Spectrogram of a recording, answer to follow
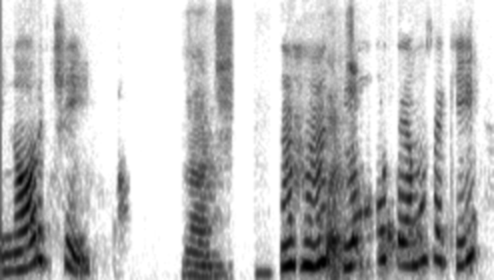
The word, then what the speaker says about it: norte: E aqui temos uma T, então a pronúncia vai ser Ti, norte.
